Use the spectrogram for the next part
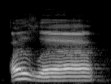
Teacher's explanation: عین پر زبر، اسے جلدی پڑھنا، زال پر زبر لیکن الف مدہ ہے، اس لیے اسے تھوڑا سا لمبا کرنا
